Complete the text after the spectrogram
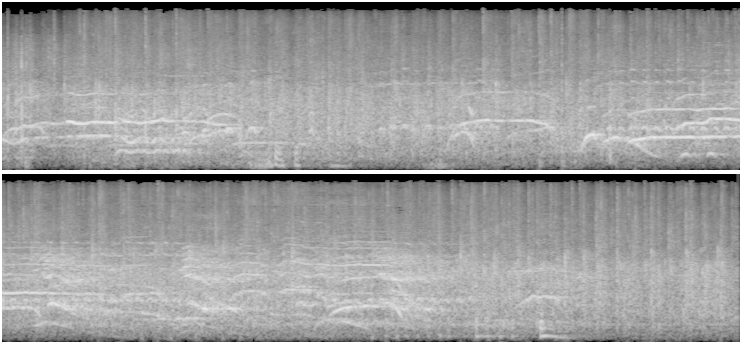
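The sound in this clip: Applause from a church audience welcomes a worship leader to the stage. Steady, dense clapping fills the whole stretch, with voices cheering and whooping over it.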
